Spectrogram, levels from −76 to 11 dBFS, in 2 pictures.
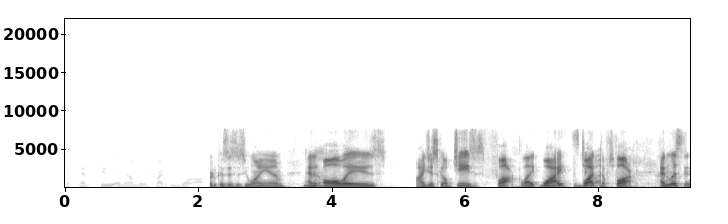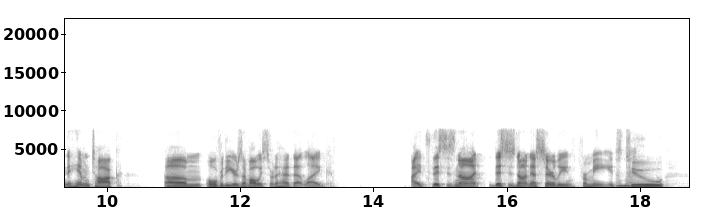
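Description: The clip opens mid-dropout, an audio dropout to a faint residue about 40 dB down until 2.19 s, likely signal loss on a live path, cutting back abruptly at "because this is who".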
